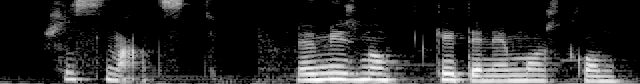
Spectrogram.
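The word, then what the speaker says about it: шестнадцать: La D en esta situación desaparece. Yo no digo snatch, ni siquiera suena la D.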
